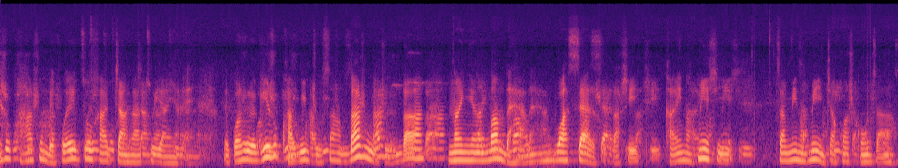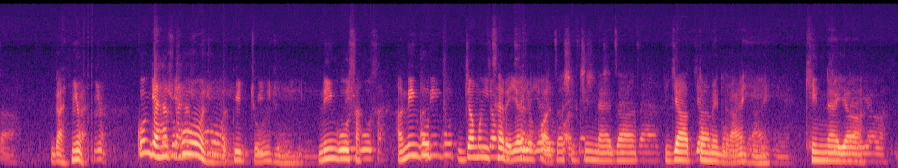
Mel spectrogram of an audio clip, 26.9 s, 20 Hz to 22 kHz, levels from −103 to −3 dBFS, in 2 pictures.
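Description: From start to finish there's echo with no canceller: the far end's loudspeaker feeds its mic and nothing strips it out, so every phrase comes back roughly 300 ms later, about 9 dB down and thinner, trailing the talker like a shadow.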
